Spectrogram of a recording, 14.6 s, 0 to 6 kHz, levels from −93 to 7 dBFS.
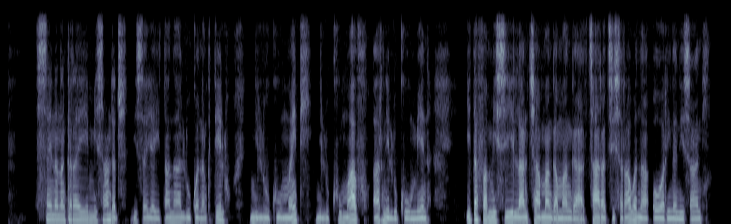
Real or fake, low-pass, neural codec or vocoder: real; 5.4 kHz; none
